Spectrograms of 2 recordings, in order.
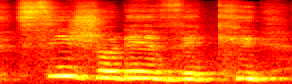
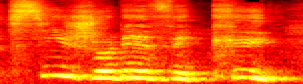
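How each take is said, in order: Both takes have the same delivery.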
